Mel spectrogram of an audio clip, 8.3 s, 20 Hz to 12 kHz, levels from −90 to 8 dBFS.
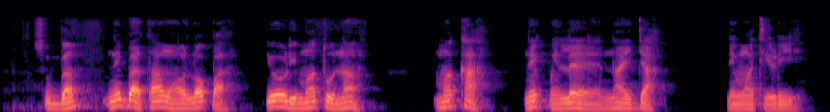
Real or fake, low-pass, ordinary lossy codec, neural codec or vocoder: real; 7.2 kHz; AAC, 48 kbps; none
